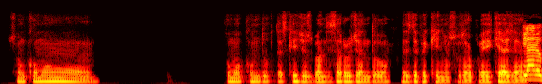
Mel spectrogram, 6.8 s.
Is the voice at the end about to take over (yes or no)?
yes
